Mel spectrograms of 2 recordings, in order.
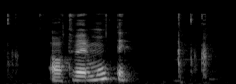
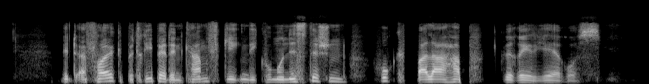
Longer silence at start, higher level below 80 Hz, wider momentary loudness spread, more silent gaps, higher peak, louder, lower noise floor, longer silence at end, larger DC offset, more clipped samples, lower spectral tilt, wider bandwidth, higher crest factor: about the same, 0.5 s vs 0.6 s; second, -74 dBFS vs -60 dBFS; first, 20 LU vs 9 LU; neither; second, -10 dBFS vs -2 dBFS; second, -28 LUFS vs -20 LUFS; second, -46 dBFS vs -51 dBFS; second, 0.3 s vs 0.5 s; neither; neither; about the same, -4 dB/octave vs -4 dB/octave; first, 11.5 kHz vs 10 kHz; about the same, 20 dB vs 20 dB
